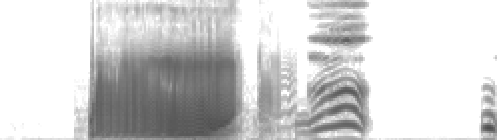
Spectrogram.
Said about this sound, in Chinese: 好了，现在就慢慢的等他放屁就好了。 不过这要等到什么时候啊？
